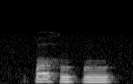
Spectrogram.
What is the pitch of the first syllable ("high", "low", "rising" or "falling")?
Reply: high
